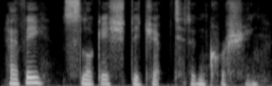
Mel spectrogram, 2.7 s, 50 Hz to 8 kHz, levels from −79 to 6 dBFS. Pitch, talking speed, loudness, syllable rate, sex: 140 Hz, 110 wpm, -22 LUFS, 4.2 syllables/s, male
